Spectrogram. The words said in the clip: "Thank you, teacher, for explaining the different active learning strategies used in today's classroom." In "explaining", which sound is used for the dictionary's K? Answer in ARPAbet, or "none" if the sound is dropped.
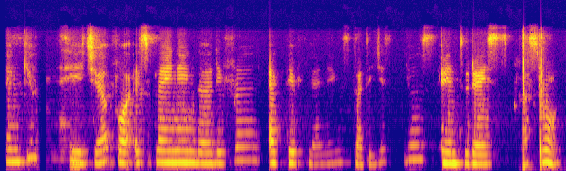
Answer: K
